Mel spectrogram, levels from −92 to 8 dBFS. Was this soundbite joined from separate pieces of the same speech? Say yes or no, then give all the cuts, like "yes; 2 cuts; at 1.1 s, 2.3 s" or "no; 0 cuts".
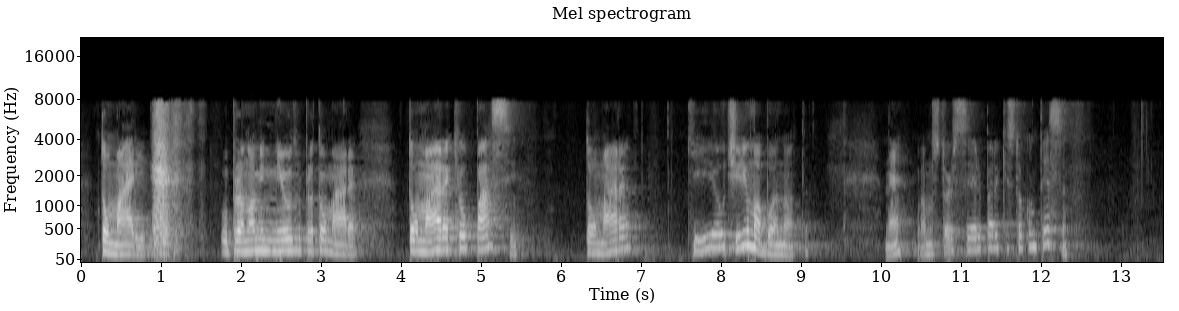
no; 0 cuts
